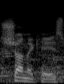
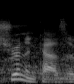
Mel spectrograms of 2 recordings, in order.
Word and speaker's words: Schoenekes: And in fact, my last name, we pronounced it Schoenekes, but in German it's Schönenkäse, which translates to beautiful cheese.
